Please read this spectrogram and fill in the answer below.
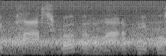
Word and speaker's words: Pasqua: Everyone has been calling him Pasqua, but of course that's not quite the pronunciation. Well, players don't want to get too hung up on. It used to be the same thing with Mike Pagliarulo or Pagliarulo, but Danny said it's really Pasqua, but a lot of people say Pasqua.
